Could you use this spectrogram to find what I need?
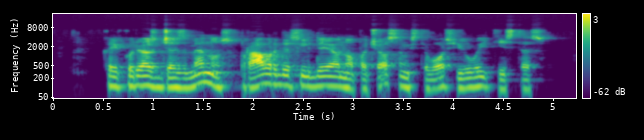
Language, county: Lithuanian, Panevėžys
